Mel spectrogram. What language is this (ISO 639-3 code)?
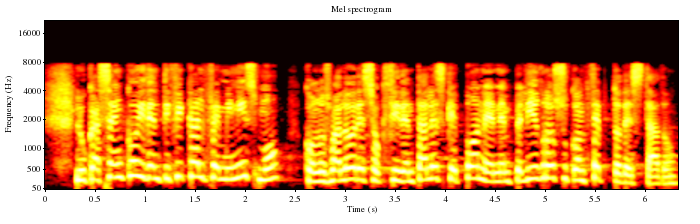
spa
